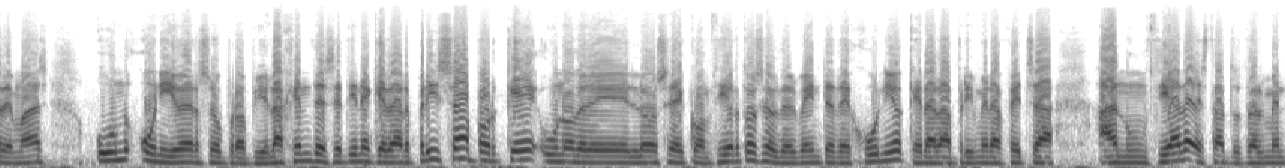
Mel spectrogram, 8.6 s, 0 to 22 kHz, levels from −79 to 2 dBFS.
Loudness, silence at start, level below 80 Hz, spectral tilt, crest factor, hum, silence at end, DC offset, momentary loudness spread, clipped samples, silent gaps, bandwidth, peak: -22 LUFS; 0 s; -46 dBFS; -5.5 dB/octave; 16 dB; none; 0 s; 0.3%; 3 LU; under 0.1%; none; 18 kHz; -6 dBFS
